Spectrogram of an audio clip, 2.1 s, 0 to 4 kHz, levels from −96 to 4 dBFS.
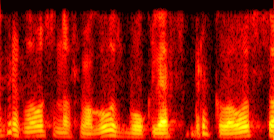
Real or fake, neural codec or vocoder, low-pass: real; none; 3.6 kHz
